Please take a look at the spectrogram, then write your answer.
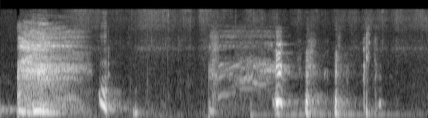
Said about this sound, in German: Führ das mal aus, weil ich muss gerade mal husten.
